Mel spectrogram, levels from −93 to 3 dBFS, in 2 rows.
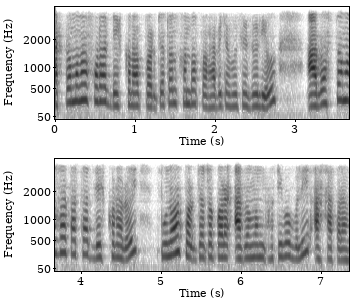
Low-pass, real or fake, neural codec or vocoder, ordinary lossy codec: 3.6 kHz; fake; codec, 16 kHz, 0.9 kbps, LongCat-Audio-Codec; none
